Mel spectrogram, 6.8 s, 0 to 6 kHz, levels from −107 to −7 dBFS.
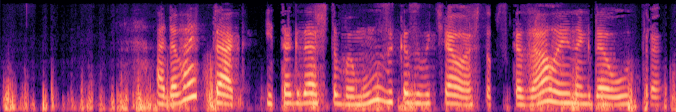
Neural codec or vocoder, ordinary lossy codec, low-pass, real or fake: none; AAC, 24 kbps; 5.4 kHz; real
